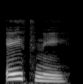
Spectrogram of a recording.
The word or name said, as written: aithne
